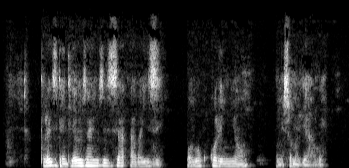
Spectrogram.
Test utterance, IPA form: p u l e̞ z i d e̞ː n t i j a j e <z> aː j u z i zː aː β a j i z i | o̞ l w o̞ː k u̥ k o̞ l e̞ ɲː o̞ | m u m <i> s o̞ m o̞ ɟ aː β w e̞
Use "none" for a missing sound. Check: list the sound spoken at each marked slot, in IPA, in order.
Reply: z, i

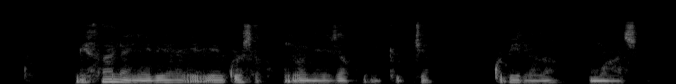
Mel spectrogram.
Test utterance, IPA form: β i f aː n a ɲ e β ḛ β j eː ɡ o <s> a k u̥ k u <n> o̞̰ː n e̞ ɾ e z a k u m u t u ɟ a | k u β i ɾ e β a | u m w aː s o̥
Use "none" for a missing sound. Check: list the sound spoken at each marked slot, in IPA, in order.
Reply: s, n

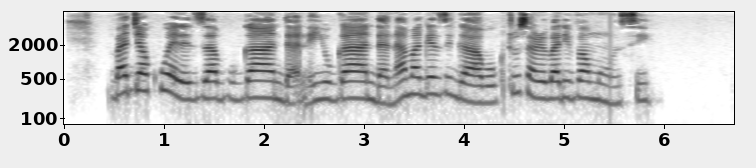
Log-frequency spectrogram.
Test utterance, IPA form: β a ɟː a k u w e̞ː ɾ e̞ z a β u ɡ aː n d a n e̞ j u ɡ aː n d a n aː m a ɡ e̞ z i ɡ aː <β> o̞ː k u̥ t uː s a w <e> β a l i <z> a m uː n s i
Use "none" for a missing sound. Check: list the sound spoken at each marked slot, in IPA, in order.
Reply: β, e, v

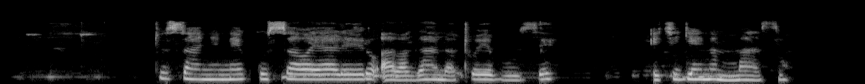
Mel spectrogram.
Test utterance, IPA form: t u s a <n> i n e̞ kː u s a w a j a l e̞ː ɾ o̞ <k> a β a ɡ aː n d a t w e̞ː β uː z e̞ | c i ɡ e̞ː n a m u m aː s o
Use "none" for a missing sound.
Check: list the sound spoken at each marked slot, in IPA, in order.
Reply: ɲ, ʔ

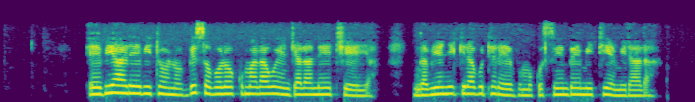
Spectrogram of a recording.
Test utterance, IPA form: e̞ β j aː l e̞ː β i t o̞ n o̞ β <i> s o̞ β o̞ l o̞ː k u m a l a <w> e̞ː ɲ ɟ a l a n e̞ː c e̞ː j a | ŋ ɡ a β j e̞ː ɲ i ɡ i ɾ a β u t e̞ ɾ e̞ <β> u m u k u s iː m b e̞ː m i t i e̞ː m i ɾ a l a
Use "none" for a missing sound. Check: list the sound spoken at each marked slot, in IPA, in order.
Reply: i, w, v

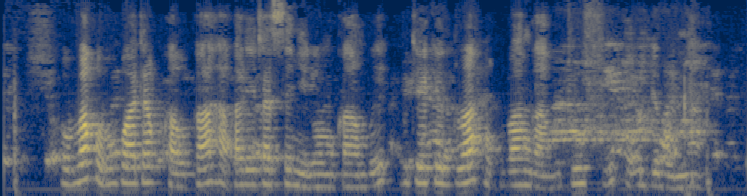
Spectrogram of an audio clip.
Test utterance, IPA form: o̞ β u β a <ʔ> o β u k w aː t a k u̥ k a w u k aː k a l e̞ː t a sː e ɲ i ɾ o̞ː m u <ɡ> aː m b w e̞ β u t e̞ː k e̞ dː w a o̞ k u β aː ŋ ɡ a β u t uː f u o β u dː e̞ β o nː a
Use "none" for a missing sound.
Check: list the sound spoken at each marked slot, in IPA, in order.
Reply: k, k

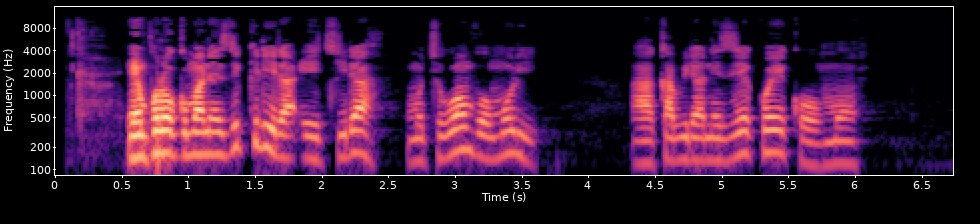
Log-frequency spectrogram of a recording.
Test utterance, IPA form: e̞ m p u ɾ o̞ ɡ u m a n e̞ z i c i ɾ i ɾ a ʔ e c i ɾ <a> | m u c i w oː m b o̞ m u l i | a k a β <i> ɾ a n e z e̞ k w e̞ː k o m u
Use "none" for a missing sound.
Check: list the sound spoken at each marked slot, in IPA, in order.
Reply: a, i

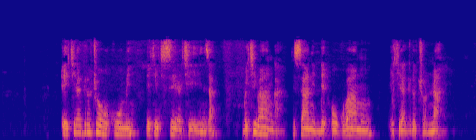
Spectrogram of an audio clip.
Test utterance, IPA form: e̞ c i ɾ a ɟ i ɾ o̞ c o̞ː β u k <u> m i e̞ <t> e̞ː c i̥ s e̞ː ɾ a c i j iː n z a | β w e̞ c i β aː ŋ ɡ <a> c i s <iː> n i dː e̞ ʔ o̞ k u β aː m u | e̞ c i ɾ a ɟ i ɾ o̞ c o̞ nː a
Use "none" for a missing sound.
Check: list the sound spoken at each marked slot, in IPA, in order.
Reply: uː, c, a, aː

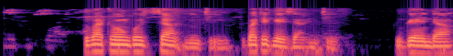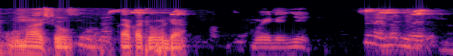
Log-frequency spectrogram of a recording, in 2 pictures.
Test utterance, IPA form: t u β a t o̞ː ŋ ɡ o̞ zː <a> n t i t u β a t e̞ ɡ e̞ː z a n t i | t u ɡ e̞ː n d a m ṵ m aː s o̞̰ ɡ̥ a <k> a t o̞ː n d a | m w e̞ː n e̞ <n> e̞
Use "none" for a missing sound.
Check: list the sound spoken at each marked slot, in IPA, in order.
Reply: a, k, ɲ

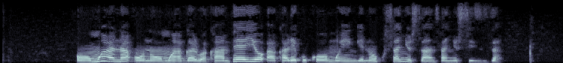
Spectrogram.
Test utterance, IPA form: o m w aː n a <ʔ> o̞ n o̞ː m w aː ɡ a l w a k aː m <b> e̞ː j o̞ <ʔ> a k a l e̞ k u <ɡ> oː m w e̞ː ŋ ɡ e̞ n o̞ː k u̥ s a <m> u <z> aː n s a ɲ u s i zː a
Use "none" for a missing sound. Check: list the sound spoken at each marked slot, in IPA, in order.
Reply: ʔ, p, ʔ, k, ɲ, s

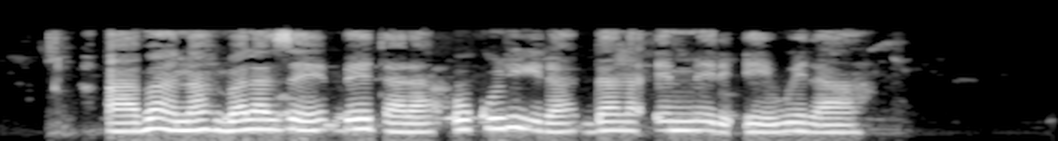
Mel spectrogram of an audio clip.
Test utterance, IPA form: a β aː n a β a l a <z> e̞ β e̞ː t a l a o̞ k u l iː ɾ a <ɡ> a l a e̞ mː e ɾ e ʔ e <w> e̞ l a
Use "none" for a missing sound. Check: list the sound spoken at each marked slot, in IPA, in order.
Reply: z, d, w

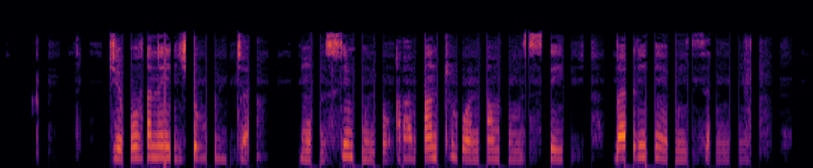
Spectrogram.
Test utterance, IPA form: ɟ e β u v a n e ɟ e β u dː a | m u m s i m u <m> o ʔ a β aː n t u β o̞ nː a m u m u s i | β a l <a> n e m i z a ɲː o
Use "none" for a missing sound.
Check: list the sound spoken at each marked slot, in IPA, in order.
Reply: n, i

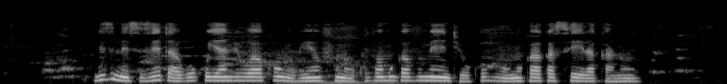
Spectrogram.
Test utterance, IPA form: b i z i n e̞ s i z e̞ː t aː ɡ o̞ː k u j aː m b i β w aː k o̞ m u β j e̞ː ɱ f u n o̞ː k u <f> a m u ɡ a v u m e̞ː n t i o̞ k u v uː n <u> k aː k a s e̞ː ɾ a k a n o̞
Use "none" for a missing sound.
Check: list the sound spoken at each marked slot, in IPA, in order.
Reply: v, u

